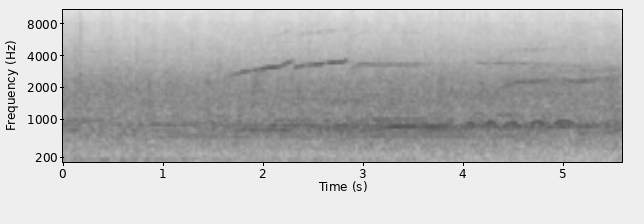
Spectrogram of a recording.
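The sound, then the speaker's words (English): The audience at the Royal Albert Hall applauds conductor John Wilson as he returns to the stage, a dense, even wash of clapping that holds at the same level for the whole stretch, with a faint high whistle drifting over it. “Applause for tonight's conductor, John Wilson, returning to the stage here at the Royal Albert Hall.”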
